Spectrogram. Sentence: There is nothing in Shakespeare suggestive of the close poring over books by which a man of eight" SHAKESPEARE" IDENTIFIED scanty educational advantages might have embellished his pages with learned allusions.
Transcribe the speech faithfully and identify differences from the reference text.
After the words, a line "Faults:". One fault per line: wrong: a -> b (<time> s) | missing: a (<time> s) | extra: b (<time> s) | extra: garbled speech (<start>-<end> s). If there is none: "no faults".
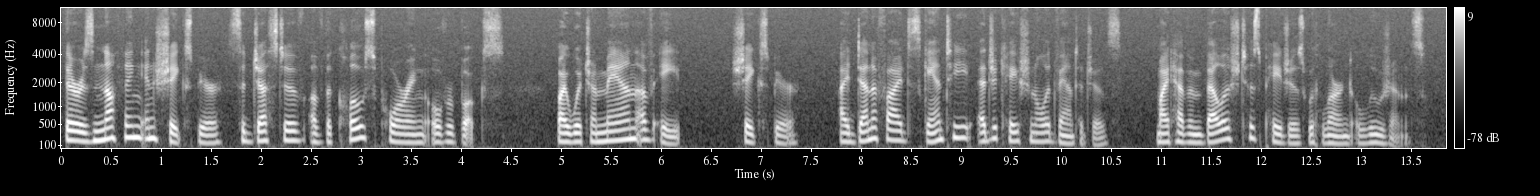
There is nothing in Shakespeare suggestive of the close poring over books by which a man of eight" SHAKESPEARE" IDENTIFIED scanty educational advantages might have embellished his pages with learned allusions.
Faults:
no faults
